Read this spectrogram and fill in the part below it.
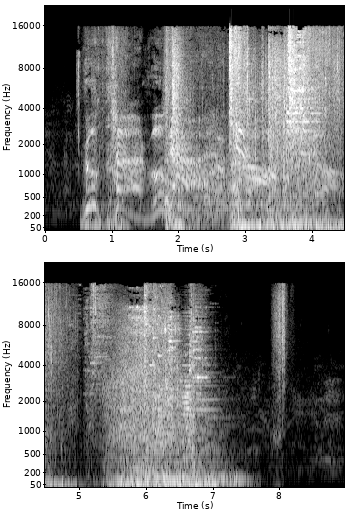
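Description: Loud game sound effects crash and whoosh in bursts.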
